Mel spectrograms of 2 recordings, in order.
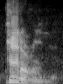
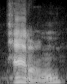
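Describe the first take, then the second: First: An extra vowel is inserted before the final 'n'. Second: The ending 'rn' is said without an added vowel. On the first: "they'll say pattern" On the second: "instead of pattern"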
